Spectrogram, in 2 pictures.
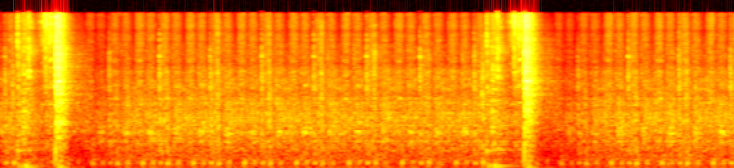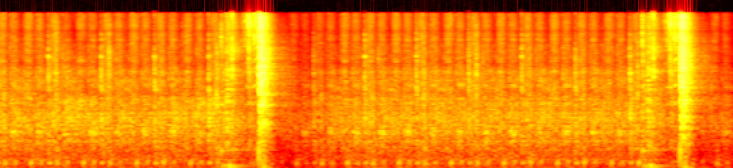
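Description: An old stationary engine fires with a loud bang every few seconds.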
